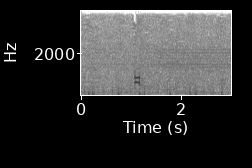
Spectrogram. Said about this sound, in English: The beep I just heard led me to believe that we need a PL tone. So it would sound like we're out of the net mode.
